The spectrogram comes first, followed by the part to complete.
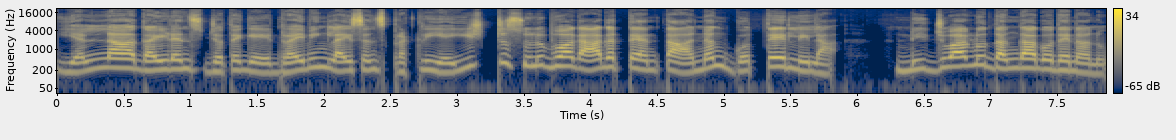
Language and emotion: Kannada, surprised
